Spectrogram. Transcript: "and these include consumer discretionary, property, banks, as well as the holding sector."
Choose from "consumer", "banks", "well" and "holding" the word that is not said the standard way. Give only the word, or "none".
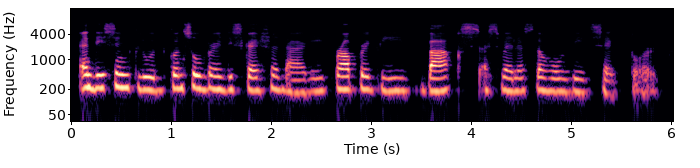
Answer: banks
